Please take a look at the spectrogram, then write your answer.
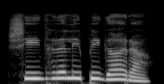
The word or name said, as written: ಶೀಘ್ರಲಿಪಿಗಾರ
